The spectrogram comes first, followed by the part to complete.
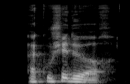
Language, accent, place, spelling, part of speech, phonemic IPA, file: French, France, Lyon, à coucher dehors, adjective, /a ku.ʃe də.ɔʁ/, LL-Q150 (fra)-à coucher dehors.wav
- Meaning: difficult to pronounce, to write or to remember; jawbreaking, crackjaw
